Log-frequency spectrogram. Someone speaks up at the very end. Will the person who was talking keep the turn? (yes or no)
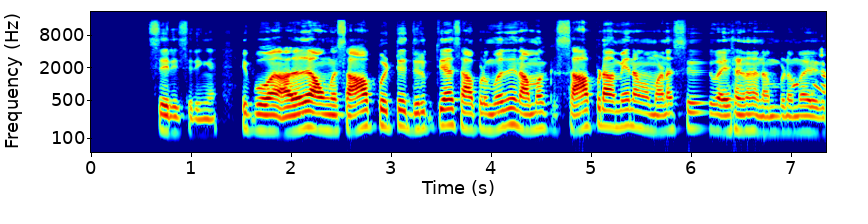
no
